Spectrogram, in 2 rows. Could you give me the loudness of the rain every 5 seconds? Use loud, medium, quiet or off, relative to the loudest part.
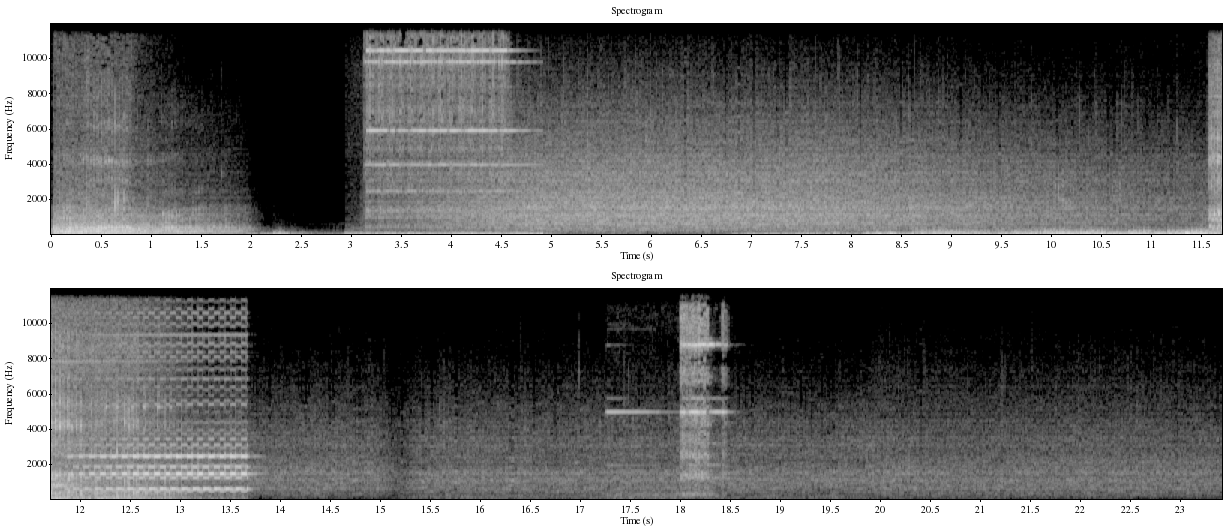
loud, loud, quiet, quiet, quiet.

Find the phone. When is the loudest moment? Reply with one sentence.
The volume of the phone peaks at 13 seconds.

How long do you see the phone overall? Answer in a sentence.
The phone can be heard for 5 seconds in total.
